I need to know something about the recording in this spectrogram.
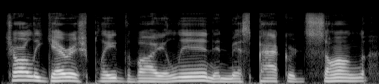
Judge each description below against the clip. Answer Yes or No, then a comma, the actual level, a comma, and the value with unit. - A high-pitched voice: No, medium, 150 Hz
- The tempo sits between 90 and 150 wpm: Yes, average, 140 wpm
